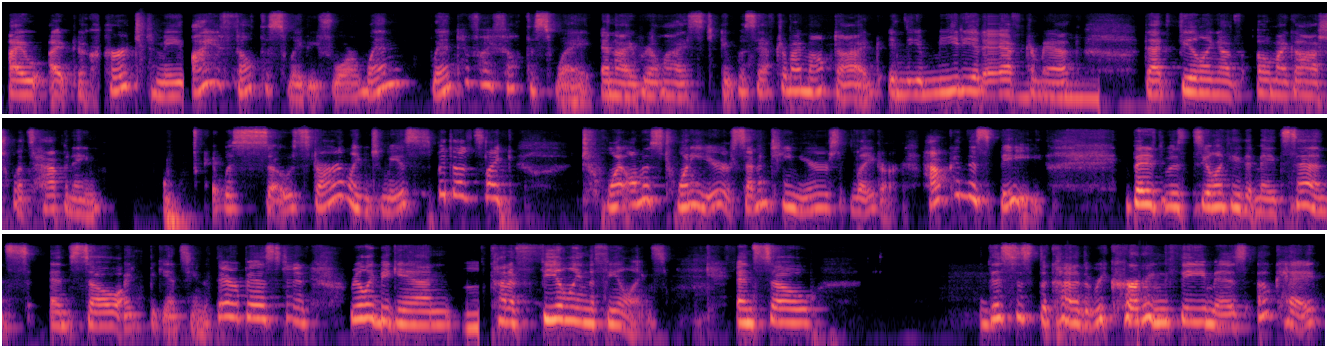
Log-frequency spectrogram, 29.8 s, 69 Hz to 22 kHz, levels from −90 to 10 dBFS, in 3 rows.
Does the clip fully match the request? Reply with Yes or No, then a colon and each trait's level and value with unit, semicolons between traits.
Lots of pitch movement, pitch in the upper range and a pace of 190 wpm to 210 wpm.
Yes: wide, 5.9 semitones; high, 225 Hz; average, 195 wpm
